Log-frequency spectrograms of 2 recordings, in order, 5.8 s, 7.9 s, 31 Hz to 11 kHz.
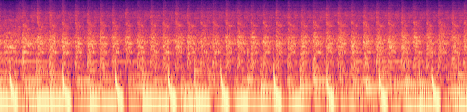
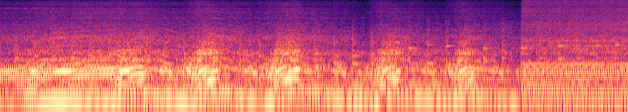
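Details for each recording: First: Abandoned Ford Sierra Sapphire RS Cosworth, not MOT'd since 2014, first start attempt with new fuel lines: steady even starter chug for several seconds, never catches; no fuel reaching engine because the fuel pump was wired backwards. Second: Abandoned Ford Sierra Sapphire RS Cosworth, not MOT'd since 2014, after fuel tank wiring corrected: engine blips up and down about once a second, then settles to a steady even idle, no misfire or knock, temperature rising; runs fine.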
